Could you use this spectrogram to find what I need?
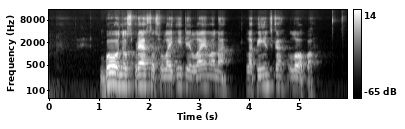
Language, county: Lithuanian, Telšiai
